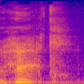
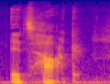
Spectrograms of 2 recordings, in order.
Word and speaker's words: Haack: Everyone wants to say that you're a hack, but it's Hawk. Like 2 vowels. Like a rock. 2 of the same vowel.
